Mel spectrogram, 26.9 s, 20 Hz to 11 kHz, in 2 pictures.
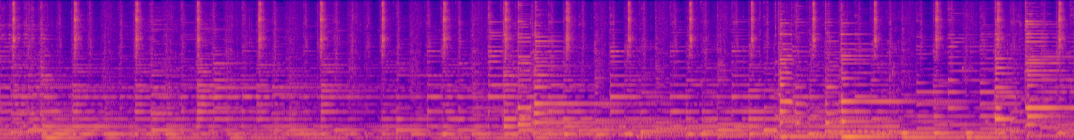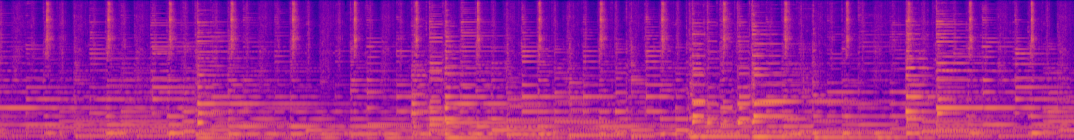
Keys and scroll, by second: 1.5 space, 12.9 space, 14.0 ctrl+alt+z, 16.4 space, 17.2 space, 17.4 ctrl+=, 17.7 ctrl+=, 19.7 ctrl+=, 19.9 space, 20.2 ctrl+=, 20.5 ctrl+-, 20.6 space, 20.8 ctrl+-, 20.9 ], 21.3 ctrl+=, 21.6 space, 22.7 space, 24.6 ctrl+alt+z, 25.4 ctrl+alt+z, 26.3 space.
